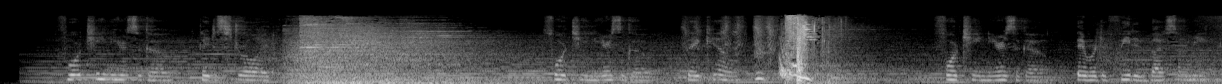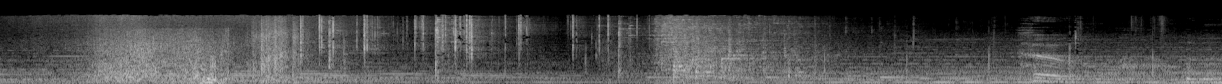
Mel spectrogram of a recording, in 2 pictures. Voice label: promo trailer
